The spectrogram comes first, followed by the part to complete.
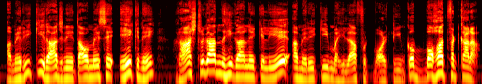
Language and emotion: Hindi, angry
